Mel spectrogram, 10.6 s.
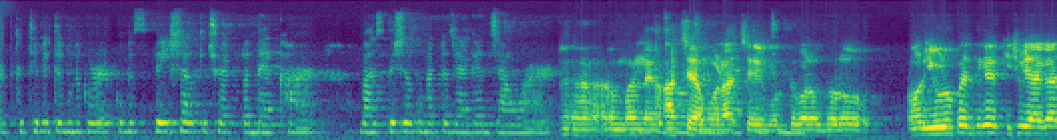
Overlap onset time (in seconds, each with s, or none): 6.3 s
